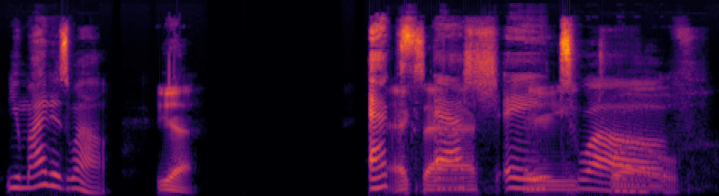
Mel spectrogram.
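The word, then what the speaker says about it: X Æ A-12: X, it's pronounced X-A12.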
